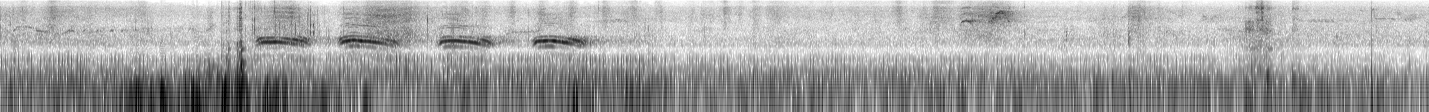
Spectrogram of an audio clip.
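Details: Stray cat met on a cat island in Japan: four short, arched, tonal meows about a second apart, each rising then falling, over a steady low outdoor rumble, with faint scattered clicks afterward.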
